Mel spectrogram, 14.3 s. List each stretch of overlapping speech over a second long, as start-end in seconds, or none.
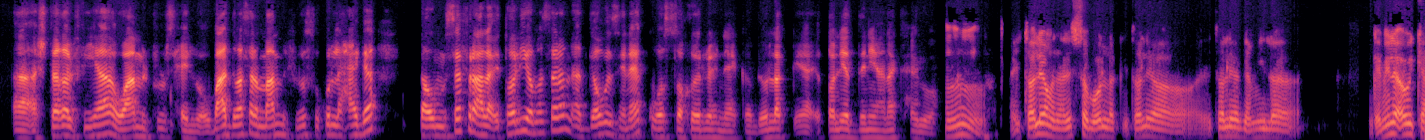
none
